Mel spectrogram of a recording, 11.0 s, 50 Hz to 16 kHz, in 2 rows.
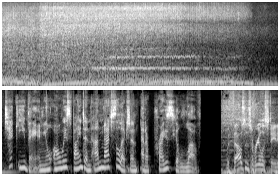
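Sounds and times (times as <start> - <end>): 
supercharged car engine revving and idling: 0.0 - 5.8
speech: 5.8 - 11.0.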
